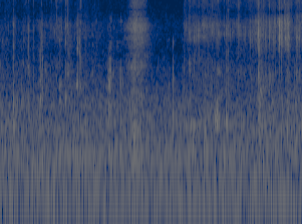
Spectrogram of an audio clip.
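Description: Someone bites into and chews a homemade butter rice cake, giving soft, close mouth sounds with a few crisp crunchy bites near the end, alone and fairly quiet.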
